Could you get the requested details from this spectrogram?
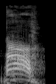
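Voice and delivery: sudden high yelp of pain; startled yelp. Pretend. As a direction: yelp as if the ear caught on a hanger. Imagined ear caught on something.

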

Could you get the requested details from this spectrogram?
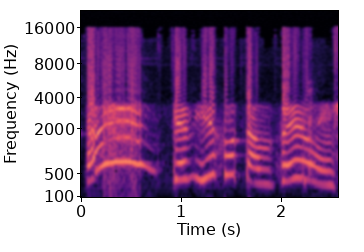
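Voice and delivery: loud, slow disgusted cry; disgusted shout. Real, not acted. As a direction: shriek at how ugly he is. Woman exclaims in disgust.

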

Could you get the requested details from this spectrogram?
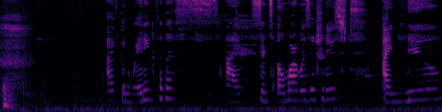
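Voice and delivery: very soft, savouring it; quiet, heartfelt fan confession; hushed contentment. Real, not acted. Delighted player savours the long-awaited romance.

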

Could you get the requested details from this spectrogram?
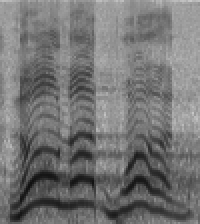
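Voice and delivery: high, ringing declaration; emphatic refrain. Real, not acted. Preacher declaring no one else could heal, high and emphatic.

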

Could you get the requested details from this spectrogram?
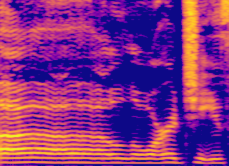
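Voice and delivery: long sigh, then a slow weary "Lord Jesus"; exasperated sigh. Real, not acted. Podcaster groaning at the episode, slow and weary.

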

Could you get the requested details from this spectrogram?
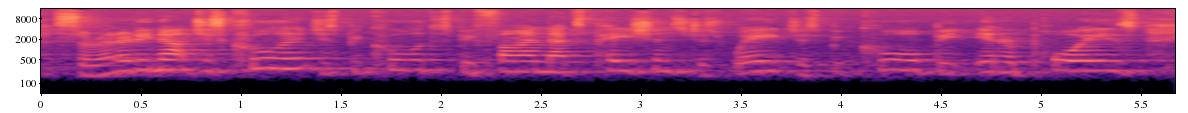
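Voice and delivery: self-soothing. Acted. Talking to yourself to cool down, hushed self-calming. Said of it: "to cool yourself down".

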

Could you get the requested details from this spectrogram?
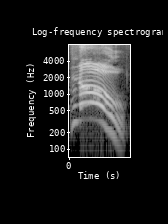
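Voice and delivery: high, loud exclamation; sharp loud no, pitch high; emphatic no. Real, not acted. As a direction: shout it down. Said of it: "This is mad".

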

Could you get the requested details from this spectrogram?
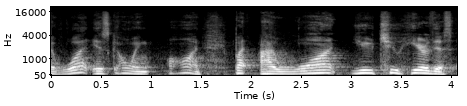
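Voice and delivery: normal talking voice

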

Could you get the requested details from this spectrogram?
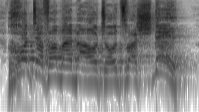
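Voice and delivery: fast, loud, high-pitched order; angry shouting. A narrator's reading. Car owner orders narrator off his car, angry shout. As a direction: yell at them to get off, outraged. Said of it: "schrie mich der Besitzer des Autos an".

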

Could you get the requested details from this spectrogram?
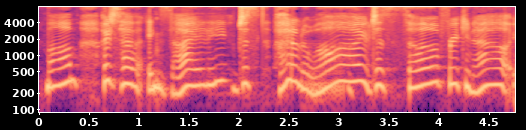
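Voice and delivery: mock-tearful kid pleading with mom; imitating crying kid. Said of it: "He's crying".

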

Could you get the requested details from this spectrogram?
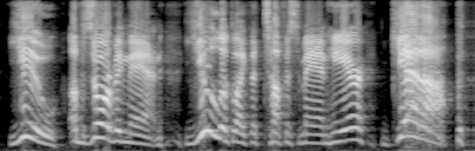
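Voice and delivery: punchy challenge rising to a shout; commanding Titania. Acted. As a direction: order him up, loud on the last words. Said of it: "walks over to, uh, the Absorbing Man and goes".

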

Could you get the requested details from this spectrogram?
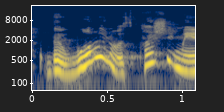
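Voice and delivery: high-voiced mock complaint; comic storytelling grandma. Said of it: "amazing storyteller and a hilarious comedian".

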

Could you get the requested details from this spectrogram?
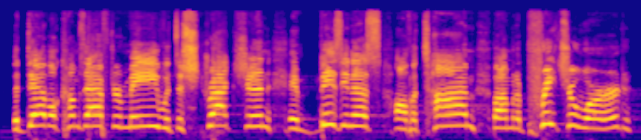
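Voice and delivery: fervent prayer. Acted. Pastor pleading with God for his church, fervent prayer. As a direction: pray hard, pleading with God.

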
